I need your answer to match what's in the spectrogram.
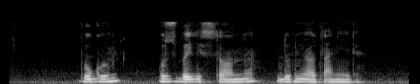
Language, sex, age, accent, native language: Uzbek, male, 18-24, Farg'ona, Uzbek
